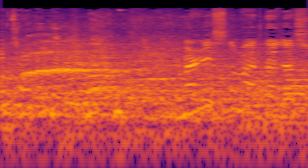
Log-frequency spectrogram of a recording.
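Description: A woman's high-pitched laugh: one long squeal of laughter over the first second, then shorter rising bursts of it near the end, over background crowd chatter.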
